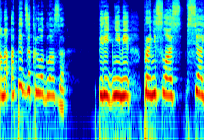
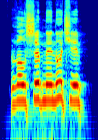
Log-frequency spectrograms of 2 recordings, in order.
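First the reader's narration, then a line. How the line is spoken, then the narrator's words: Sarcastic laugh. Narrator (Russian): Сид саркастически рассмеялся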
